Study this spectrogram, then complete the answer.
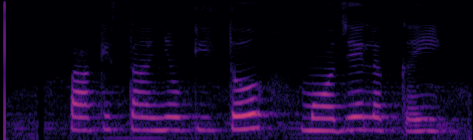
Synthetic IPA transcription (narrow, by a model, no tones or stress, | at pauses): paːkɪst̪aːnijõkit̪omɔːd͡ʒeləɡ̚ːəiː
